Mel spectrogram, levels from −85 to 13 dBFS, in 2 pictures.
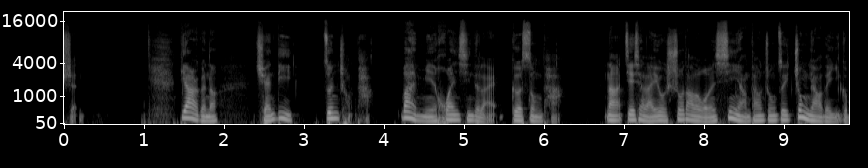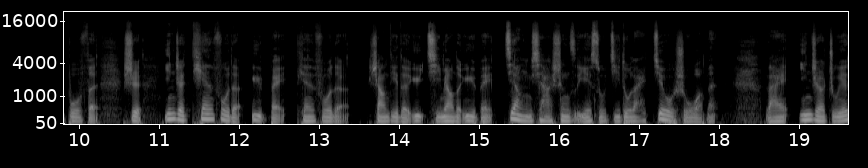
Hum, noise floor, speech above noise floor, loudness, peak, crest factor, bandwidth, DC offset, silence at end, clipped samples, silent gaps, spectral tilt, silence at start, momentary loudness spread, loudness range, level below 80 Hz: none; -84 dBFS; 48 dB; -37 LUFS; -18 dBFS; 18 dB; 16.5 kHz; under 0.1%; 0 s; under 0.1%; none; -5 dB/octave; 0 s; 13 LU; 3 LU; -56 dBFS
